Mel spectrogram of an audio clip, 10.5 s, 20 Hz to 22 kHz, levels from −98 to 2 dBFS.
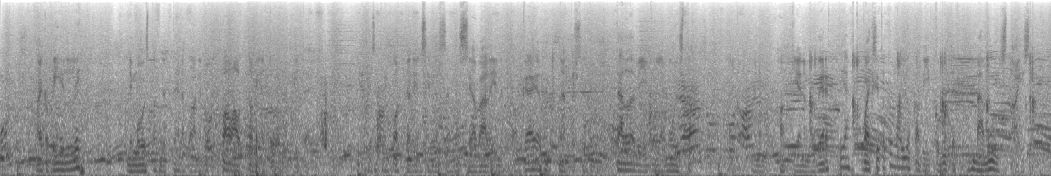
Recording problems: wrong speed and pitch; too fast and too high; 1.6 times normal speed
crowd noise; very loud; throughout; 1 dB above the speech
household noises; noticeable; throughout; 15 dB below the speech

